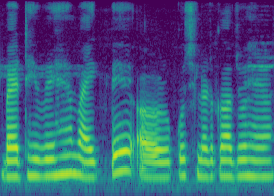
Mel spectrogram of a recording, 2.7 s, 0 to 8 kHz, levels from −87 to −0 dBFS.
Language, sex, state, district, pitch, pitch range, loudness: Hindi, female, Bihar, Katihar, 205 Hz, 200-215 Hz, -15 LUFS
